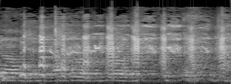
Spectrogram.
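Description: A person chuckling, mixed with bits of speech.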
